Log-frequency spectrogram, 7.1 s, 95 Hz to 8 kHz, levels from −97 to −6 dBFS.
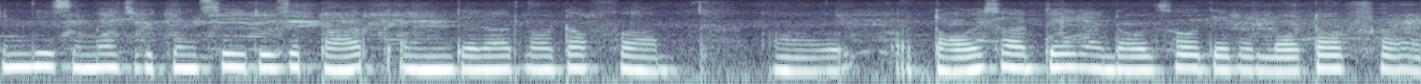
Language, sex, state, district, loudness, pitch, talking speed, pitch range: English, female, Chandigarh, Chandigarh, -14 LUFS, 215 Hz, 220 wpm, 205-225 Hz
